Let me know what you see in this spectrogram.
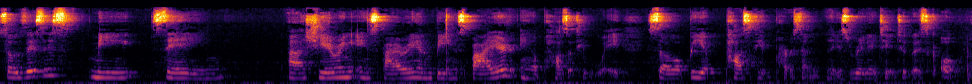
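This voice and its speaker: A woman speaks at a moderate pace and a fairly high pitch with ordinary pitch variation, amid audible room echo and noticeable background noise. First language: not English. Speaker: lifestyle vlogger. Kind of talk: casual vlog monologue. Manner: halting, many fillers.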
